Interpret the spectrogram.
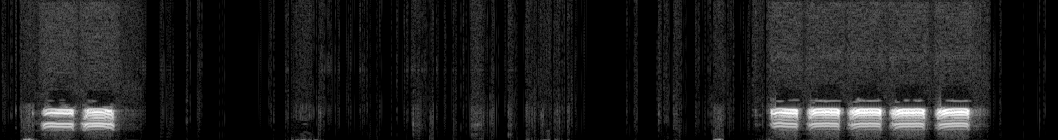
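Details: Black-capped chickadee visiting a bird feeder almost daily, giving short harsh buzzy notes: a pair of quick calls, a pause of about three seconds, then a run of five rapid, evenly spaced notes; otherwise quiet.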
